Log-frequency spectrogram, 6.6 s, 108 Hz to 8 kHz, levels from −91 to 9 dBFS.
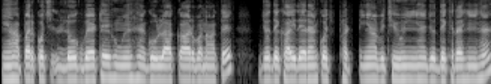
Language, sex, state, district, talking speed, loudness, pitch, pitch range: Hindi, male, Chhattisgarh, Bastar, 220 wpm, -14 LUFS, 140 Hz, 135-145 Hz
